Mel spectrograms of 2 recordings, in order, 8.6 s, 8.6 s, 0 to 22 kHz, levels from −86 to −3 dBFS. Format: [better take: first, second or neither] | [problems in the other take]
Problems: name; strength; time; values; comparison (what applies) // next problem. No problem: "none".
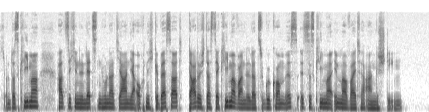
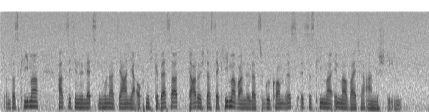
first | hiss; loud; throughout; 5 dB below the speech; faint in the first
